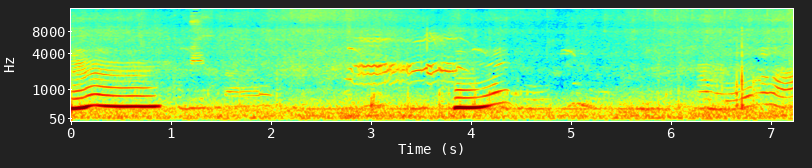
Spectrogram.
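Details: Cat meowing over separation from its owner: a loud, steady, drawn-out meow of almost a second opens, a shorter rising meow follows near the four-second mark, with soft voices indoors between.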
